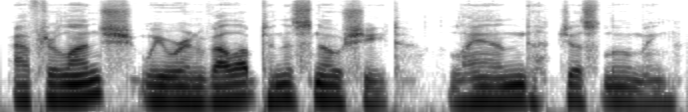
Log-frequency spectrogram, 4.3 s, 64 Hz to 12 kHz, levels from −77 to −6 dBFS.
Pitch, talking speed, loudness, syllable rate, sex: 110 Hz, 165 wpm, -16 LUFS, 4.8 syllables/s, male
